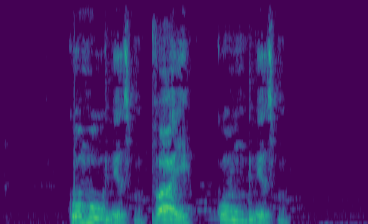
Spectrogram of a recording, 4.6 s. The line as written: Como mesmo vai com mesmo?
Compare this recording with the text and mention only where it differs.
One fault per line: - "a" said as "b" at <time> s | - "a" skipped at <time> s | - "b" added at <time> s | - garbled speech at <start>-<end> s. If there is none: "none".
none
